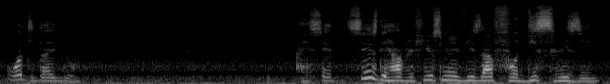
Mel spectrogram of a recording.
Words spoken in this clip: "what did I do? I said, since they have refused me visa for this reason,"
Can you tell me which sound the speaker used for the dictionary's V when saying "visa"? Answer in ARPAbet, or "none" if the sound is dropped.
V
